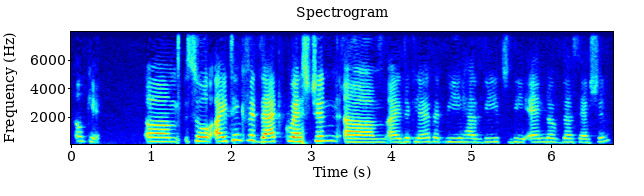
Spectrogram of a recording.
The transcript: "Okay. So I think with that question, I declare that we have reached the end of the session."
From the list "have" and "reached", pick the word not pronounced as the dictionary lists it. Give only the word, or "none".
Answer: none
